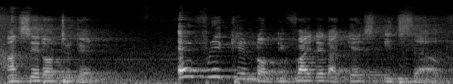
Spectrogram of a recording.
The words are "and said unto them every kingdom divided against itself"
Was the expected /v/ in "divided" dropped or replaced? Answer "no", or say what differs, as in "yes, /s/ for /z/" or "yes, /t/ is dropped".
no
